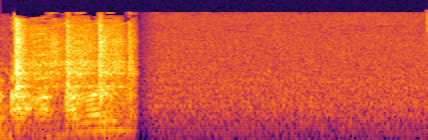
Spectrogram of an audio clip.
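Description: A man's voice outdoors, cut off abruptly less than a second in, followed by a faint steady hiss of room tone.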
